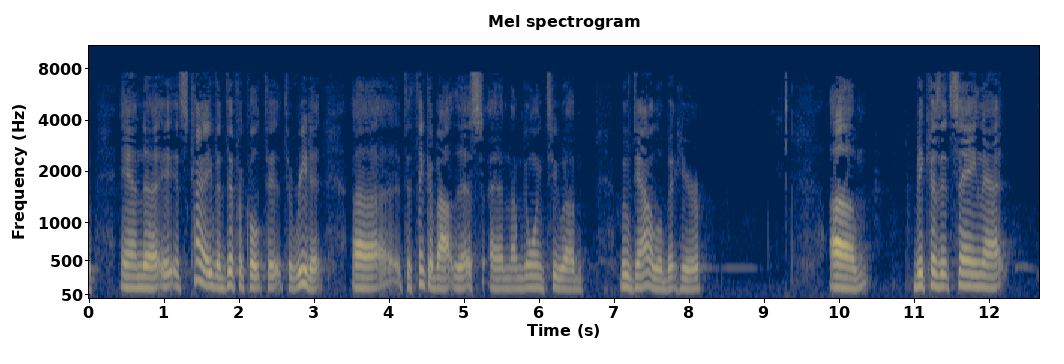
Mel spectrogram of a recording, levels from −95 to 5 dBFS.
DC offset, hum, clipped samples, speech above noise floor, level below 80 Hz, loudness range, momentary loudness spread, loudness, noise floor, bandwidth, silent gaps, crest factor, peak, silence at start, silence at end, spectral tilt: under 0.1%; none; under 0.1%; 42 dB; -76 dBFS; 5 LU; 10 LU; -32 LUFS; -73 dBFS; 8 kHz; none; 20 dB; -12 dBFS; 0 s; 0.45 s; -7 dB/octave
